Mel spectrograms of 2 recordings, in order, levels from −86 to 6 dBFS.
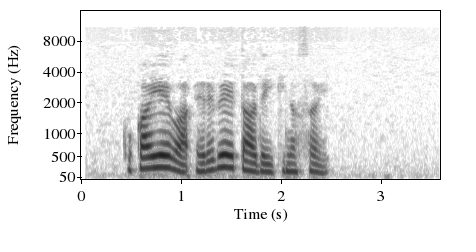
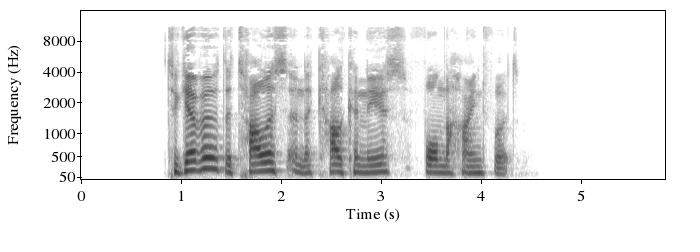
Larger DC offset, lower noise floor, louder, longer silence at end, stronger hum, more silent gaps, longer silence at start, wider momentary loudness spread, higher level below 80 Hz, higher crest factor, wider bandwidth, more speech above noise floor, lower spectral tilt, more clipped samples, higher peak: neither; second, -59 dBFS vs under -90 dBFS; first, -16 LUFS vs -24 LUFS; second, 1.15 s vs 1.6 s; neither; neither; second, 0.45 s vs 0.85 s; about the same, 15 LU vs 13 LU; first, -52 dBFS vs -64 dBFS; second, 16 dB vs 22 dB; about the same, 10.5 kHz vs 11.5 kHz; second, 44 dB vs over 66 dB; first, -8.5 dB/octave vs -6 dB/octave; neither; about the same, -2 dBFS vs -4 dBFS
